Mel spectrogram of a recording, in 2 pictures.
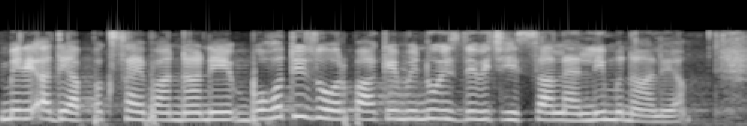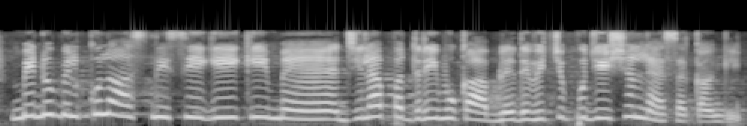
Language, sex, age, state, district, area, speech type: Punjabi, female, 18-30, Punjab, Patiala, rural, spontaneous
